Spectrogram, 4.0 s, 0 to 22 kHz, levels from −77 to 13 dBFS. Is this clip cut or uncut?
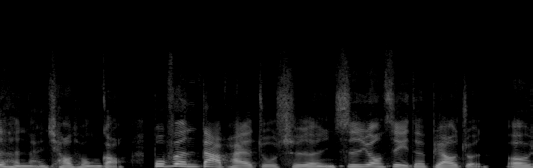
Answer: cut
